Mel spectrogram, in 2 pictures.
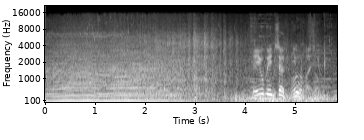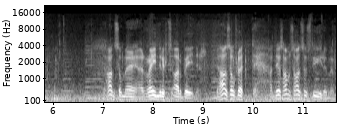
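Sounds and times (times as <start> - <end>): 
snowmobile engine droning as it drives: 0.0 - 5.1
speech: 4.2 - 5.6, 7.1 - 11.6.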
